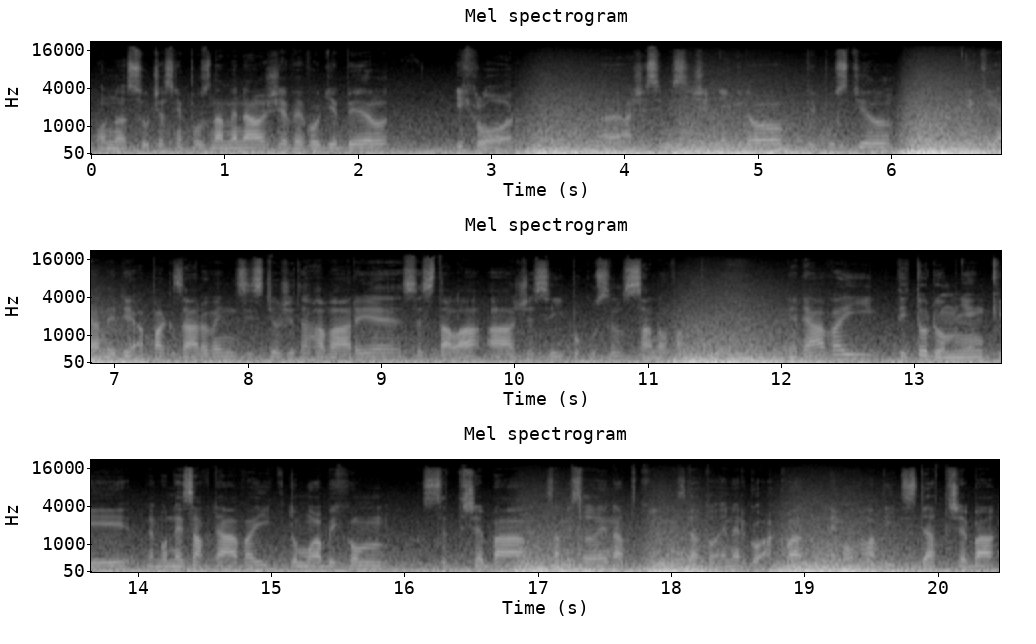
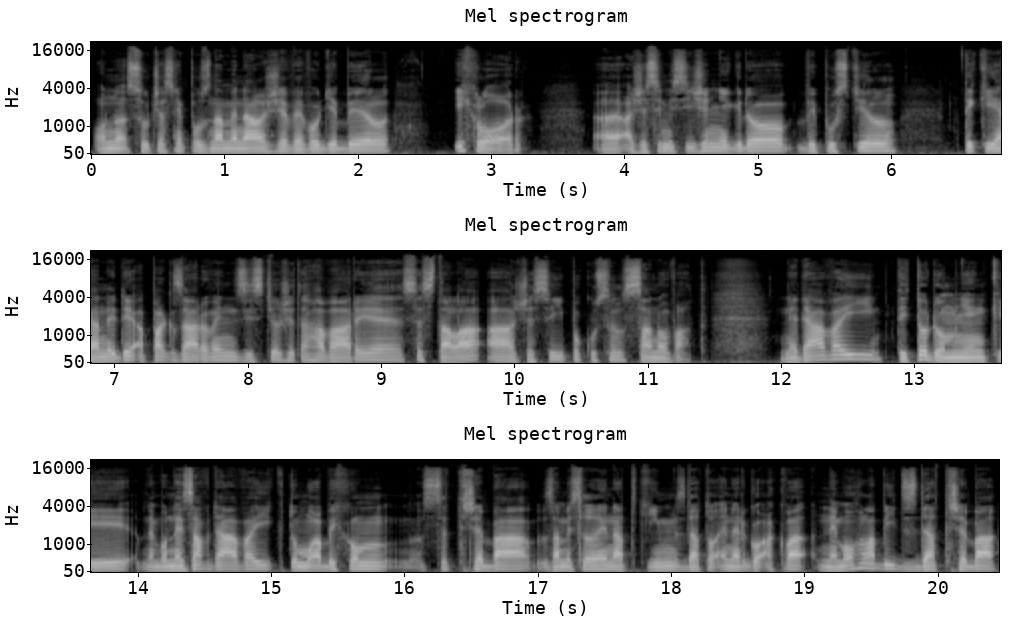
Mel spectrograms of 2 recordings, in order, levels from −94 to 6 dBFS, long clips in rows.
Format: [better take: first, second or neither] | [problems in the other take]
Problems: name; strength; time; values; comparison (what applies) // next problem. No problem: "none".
second | wind noise on the microphone; heavy; 2 dB below the speech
